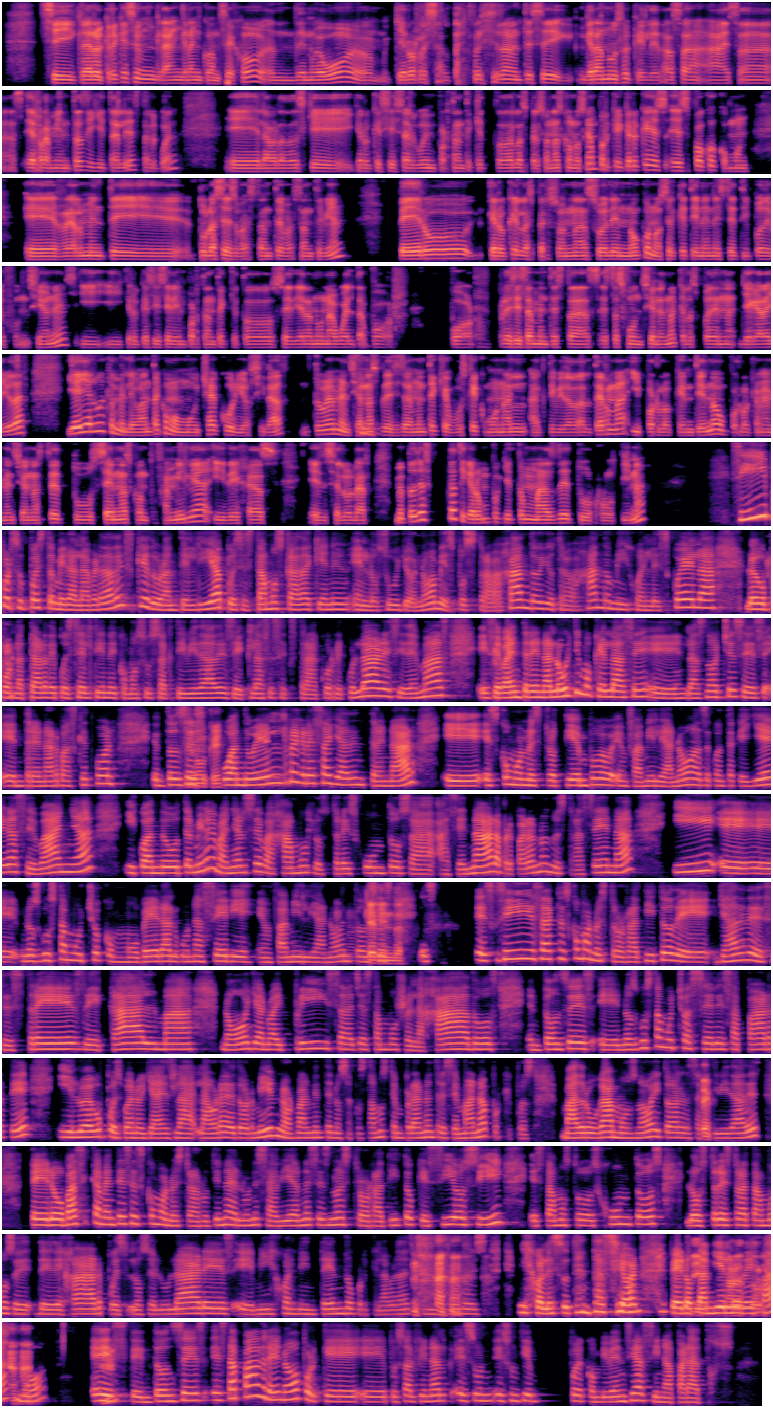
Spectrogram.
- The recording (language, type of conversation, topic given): Spanish, podcast, ¿Qué haces para desconectarte del celular por la noche?
- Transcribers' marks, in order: laughing while speaking: "resaltar precisamente"; tapping; other noise; other background noise; laugh; laughing while speaking: "tentación"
